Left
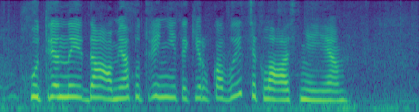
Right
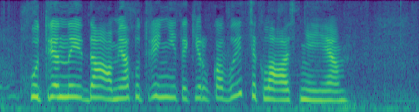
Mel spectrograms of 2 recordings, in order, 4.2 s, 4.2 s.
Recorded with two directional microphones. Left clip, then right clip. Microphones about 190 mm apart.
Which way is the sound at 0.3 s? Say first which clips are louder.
Right 2 dB; 20° left (ahead or behind).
